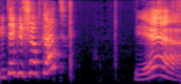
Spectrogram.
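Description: At a slow pace, a woman speaks with an extremely high pitch and a bright, sharp tone.

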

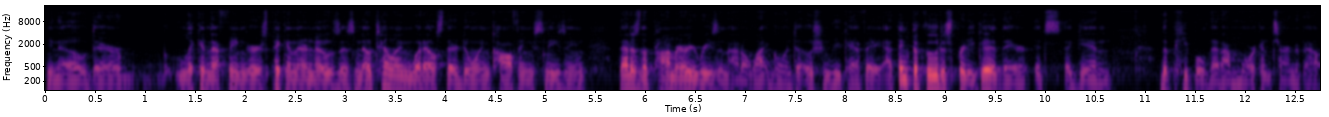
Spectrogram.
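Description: Fairly quick and fairly even in intonation, a man speaks in a dark, mellow tone at a fairly low pitch. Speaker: cruise vlogger. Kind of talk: casual review monologue.

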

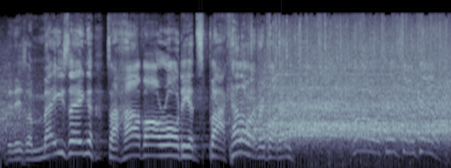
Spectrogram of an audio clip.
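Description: A man at a moderate pace with ordinary pitch variation, crowd noise in the background. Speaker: TV show host. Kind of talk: show host patter to audience. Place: studio. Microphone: handheld.

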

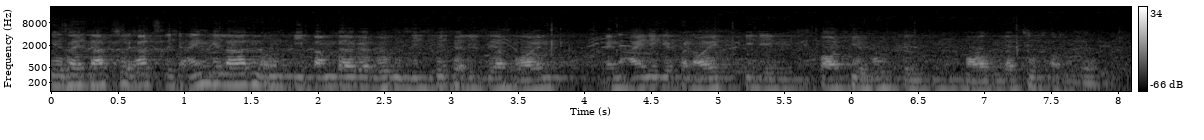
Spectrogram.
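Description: Speaking very fast with fairly even intonation, a man with a medium pitch is heard over noticeable background noise and audible room echo. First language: German. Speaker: event announcer. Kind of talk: announcement.

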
